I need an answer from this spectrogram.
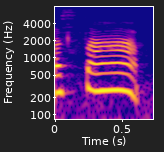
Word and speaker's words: ทราบ: ทราบ เห็น ไหม คะ ทอ ต้า ป่าน ว่า ทราบ ก็ จะ อ่าน ออก เสียง เป็น ตัว สอน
